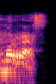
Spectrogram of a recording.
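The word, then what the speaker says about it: Maurras: no es muy conocido se llama char charles maurrás para quien no quiera interesarse se pronuncia morrás morrales se le atribuye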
